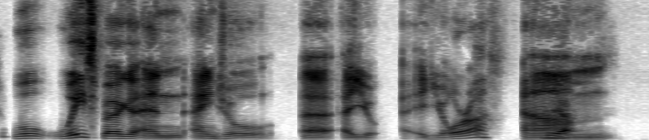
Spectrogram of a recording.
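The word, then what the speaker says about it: Ángel: As a Spanish as a honorary Spanish person this week, Angel is the pronunciation.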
